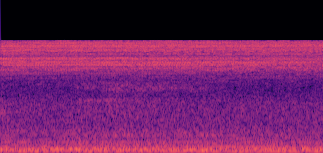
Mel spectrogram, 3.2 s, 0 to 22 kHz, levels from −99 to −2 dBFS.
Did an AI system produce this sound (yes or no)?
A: no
